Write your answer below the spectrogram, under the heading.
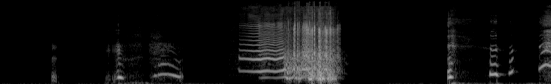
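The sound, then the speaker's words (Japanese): A loud fart of about a second, buzzy and sputtering, set between short breathy vocal sounds before and after it. “いい音のが出ちゃった。ごめんね。お尻におっきめのガスを感じたから、思わず出しちゃった。”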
